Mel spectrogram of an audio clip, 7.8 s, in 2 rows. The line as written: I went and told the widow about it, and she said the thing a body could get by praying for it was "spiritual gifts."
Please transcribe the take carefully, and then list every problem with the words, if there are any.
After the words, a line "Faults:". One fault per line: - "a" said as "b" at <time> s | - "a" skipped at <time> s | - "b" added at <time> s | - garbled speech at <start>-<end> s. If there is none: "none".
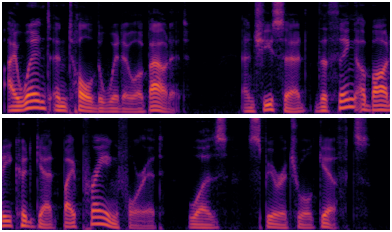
I went and told the widow about it, and she said the thing a body could get by praying for it was "spiritual gifts."
Faults:
none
